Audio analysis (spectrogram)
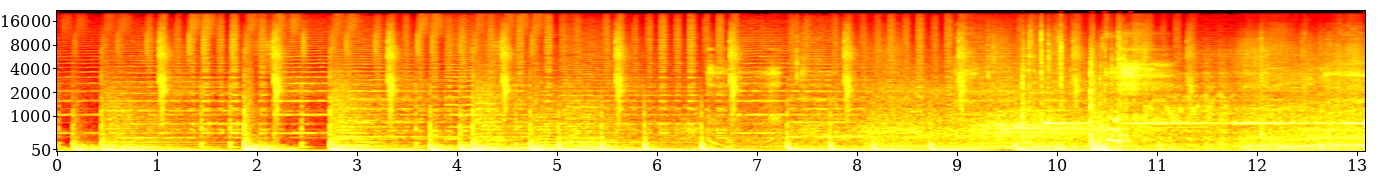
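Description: A customized 1990 Lexus LS400 engine starting up and settling into a steady idle, loud and close, with a bright whine rising near the end.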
